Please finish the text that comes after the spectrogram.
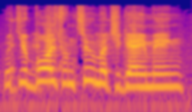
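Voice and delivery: loud, energetic video intro; Let's Play voice. Pretend. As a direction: open the gaming video like a hyped host, loudly. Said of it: "you do your Let's Play voice".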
